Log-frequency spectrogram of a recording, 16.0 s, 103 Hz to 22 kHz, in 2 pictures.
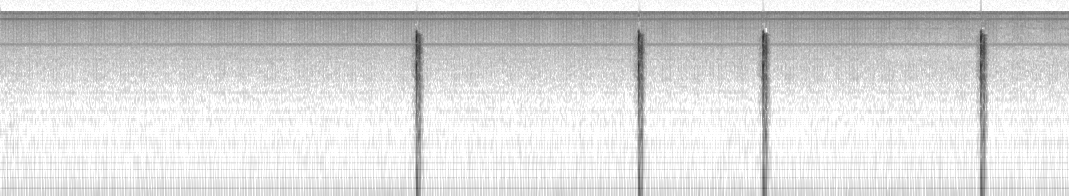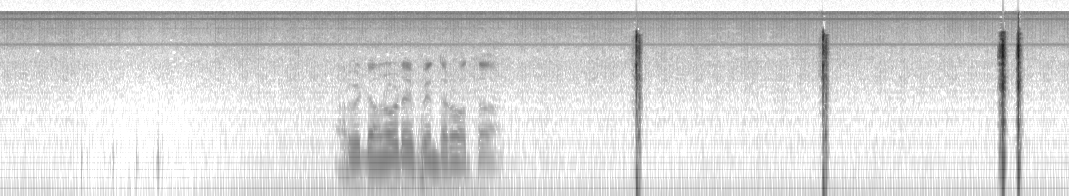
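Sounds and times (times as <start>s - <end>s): faint electrical hum: 0.0s - 16.0s
computer mouse clicks: 15.5s - 15.7s.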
